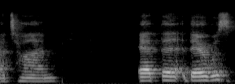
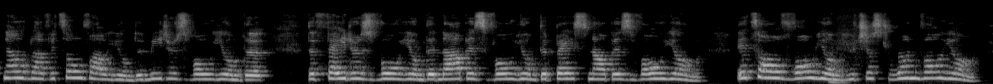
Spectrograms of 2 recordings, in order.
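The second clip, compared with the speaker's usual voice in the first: put-on British accent; 6 semitones higher than usual. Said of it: "I'll try to do the accent".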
